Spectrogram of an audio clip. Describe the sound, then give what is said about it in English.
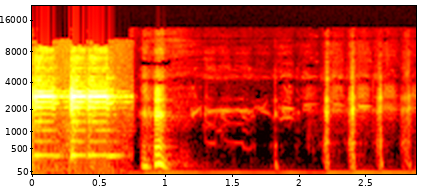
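A single loud, buzzy horn honk from a shuttle bus driven by Stidham around the stadium, lasting under a second, followed by a brief vocal sound and a few faint clicks and taps in an otherwise quiet moment. “Beep, beep, beep. Beep, beep.”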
